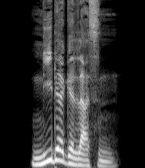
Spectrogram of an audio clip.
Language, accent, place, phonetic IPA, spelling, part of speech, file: German, Germany, Berlin, [ˈniːdɐɡəˌlasn̩], niedergelassen, adjective / verb, De-niedergelassen.ogg
- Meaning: past participle of niederlassen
